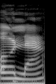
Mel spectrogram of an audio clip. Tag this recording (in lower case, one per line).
human voice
